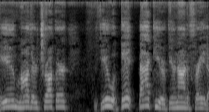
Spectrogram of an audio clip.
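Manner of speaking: acted, fierce, heated angry yelling. Recounting running out after a scammer and yelling at him: retelling an angry yell. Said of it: "And I'm yelling at him".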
